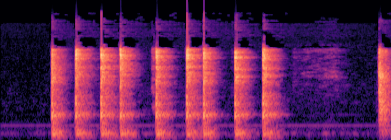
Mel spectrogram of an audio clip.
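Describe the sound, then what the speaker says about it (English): A hammer strikes a wire cuff on a hard surface in about nine sharp, close metallic taps, spaced fairly evenly, then a short pause and one last blow. "And let's do indeed hammer this one."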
